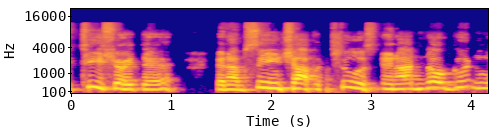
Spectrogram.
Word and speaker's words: Tchoupitoulas: look at it and in English it looks one way but you say it a different way so for instance in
